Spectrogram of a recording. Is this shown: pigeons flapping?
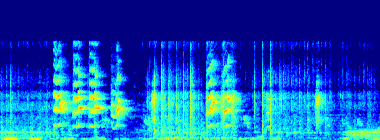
yes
